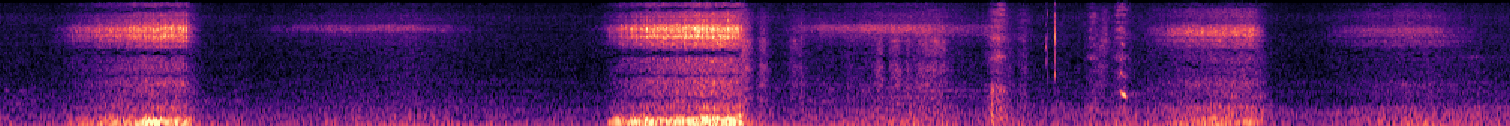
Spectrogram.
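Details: Weimaraner bitch snoring during a nap, three strong raspy breaths about three to four seconds apart, each pairing a deep rumble with airy hiss, plus faint snuffles between.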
